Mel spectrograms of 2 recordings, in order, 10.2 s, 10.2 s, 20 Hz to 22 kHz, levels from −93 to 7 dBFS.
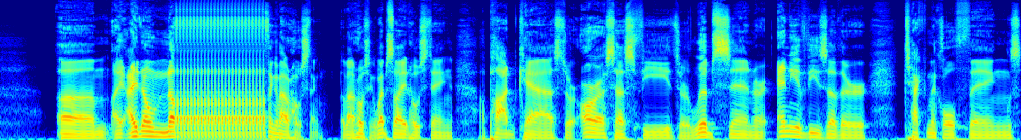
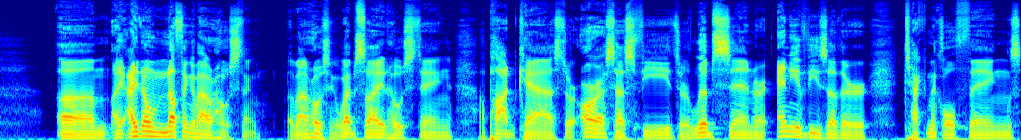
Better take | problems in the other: second | audio freezing; at 2 s for 1 s

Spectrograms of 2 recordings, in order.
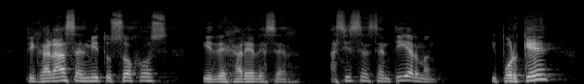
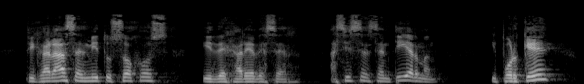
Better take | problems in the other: first | garbled, watery; slightly; nothing above 10.5 kHz

